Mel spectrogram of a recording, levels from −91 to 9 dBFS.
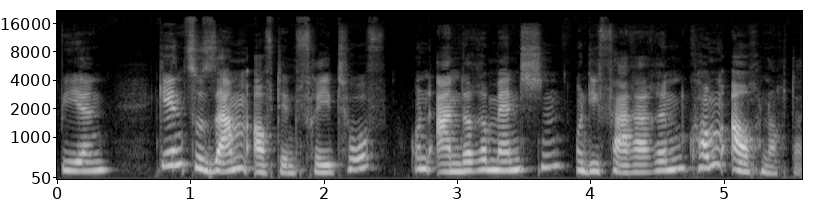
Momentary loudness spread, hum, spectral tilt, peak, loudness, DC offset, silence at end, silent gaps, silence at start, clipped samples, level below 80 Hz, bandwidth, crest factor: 10 LU; none; -6 dB/octave; -2 dBFS; -18 LUFS; under 0.1%; 0 s; none; 0.05 s; under 0.1%; -64 dBFS; 18 kHz; 18 dB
